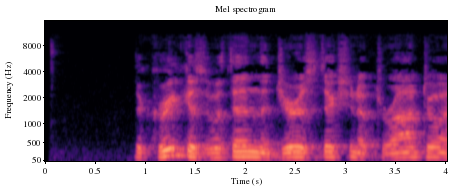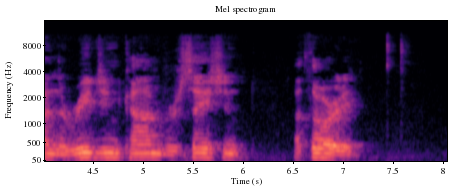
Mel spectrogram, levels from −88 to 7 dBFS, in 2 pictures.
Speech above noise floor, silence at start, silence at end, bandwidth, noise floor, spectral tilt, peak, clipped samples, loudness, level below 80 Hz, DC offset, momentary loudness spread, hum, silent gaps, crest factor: 46 dB; 0.9 s; 0.9 s; 10.5 kHz; -68 dBFS; -6.5 dB/octave; -6 dBFS; under 0.1%; -23 LUFS; -62 dBFS; under 0.1%; 12 LU; none; none; 18 dB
